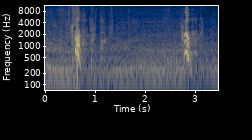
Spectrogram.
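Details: Dogs, a poodle and a shepherd, playing together out back: two sharp, bright barks about two seconds apart over a quiet, faintly humming background.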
